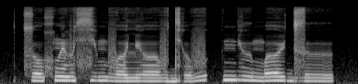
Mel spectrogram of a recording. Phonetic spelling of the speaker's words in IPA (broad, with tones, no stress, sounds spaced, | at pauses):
t͡s o˨ xʷ ɛ̃˦ v sʲ o˦ m v ɤ˨ lʲ ɤː˨ v dʲ ʊ˨ v | nʲ ɯː˦˨ m ɤː˦ y̯ d͡z ɯ˨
